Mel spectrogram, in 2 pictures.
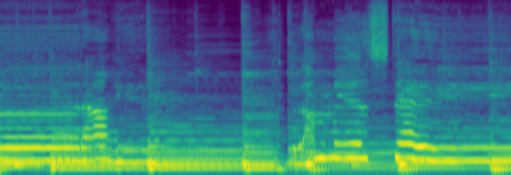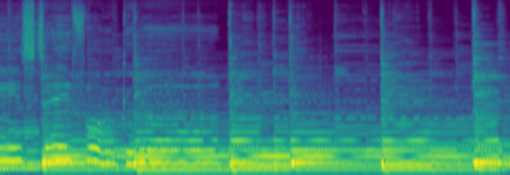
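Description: Acoustic guitar strummed and picked in a steady instrumental passage of a live song.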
